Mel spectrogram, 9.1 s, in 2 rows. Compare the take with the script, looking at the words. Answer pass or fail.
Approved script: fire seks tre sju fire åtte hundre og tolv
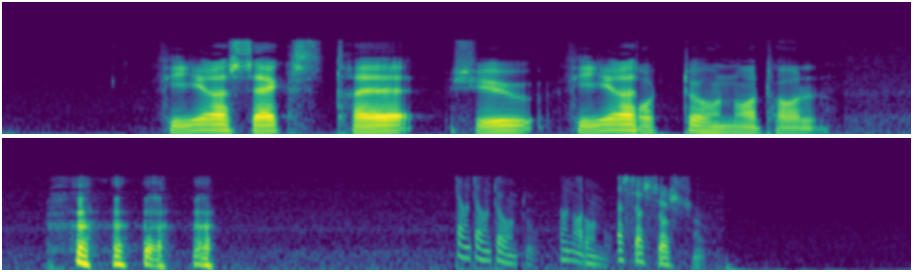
pass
